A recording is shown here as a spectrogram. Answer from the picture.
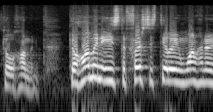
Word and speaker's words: Kilchoman: to, most people say Kilchoman, but it's actually, the C is actually silent, so it's pronounced Kilchoman.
